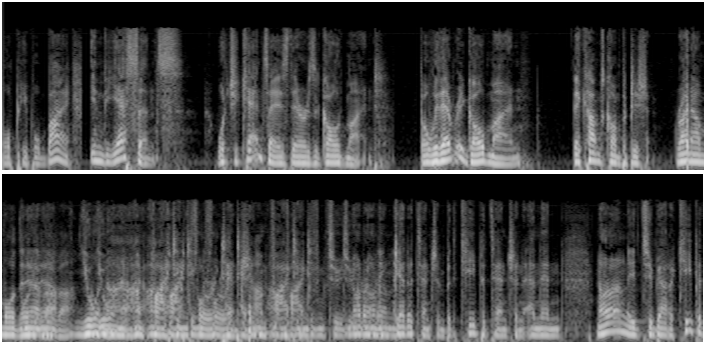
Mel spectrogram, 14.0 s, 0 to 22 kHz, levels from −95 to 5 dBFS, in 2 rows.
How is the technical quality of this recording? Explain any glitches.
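The recording has three glitches in the speech: two brief bursts of damaged data in a compressed stream, and a stretch where the audio is doubled.

At 6.82 to 6.85 s, just after "mine there comes competition" and before "now more", a short glitch cuts in. A second, similar blip comes at 9.46 to 9.49 s. Both are damaged data in a compressed stream: corrupted bytes leave the decoder unable to read those frames correctly, so it loses sync and hunts for the next valid frame header. The result is an artificial blip lasting a few tens of milliseconds.

From 7.21 to 11.00 s, starting after "now more" and ending before "attention but keep attention", the speech sounds doubled. A second, full-band copy trails the original by around 150 ms at about 5 dB lower. This is a doubled audio track, likely from the signal being captured a second time along a slower path. The copy has no decay or room colour, unlike a real echo, and it switches on and off abruptly at the edges of that stretch.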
